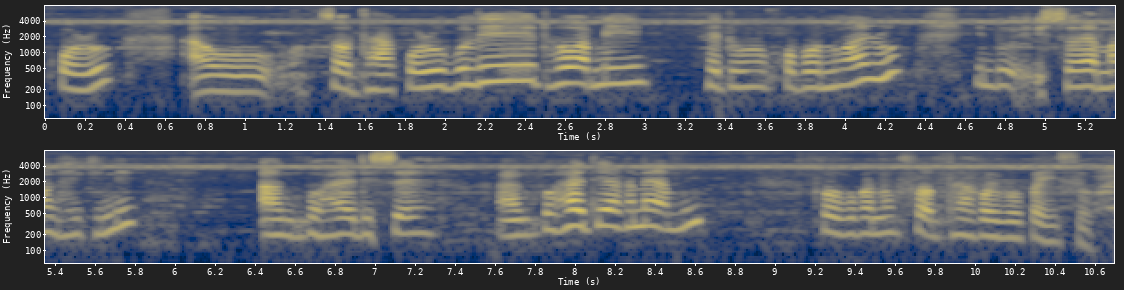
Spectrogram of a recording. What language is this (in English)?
Assamese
